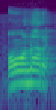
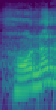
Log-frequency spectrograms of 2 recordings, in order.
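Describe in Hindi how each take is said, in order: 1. शब्द की शुरुआत स्वर की ध्वनि से होती है। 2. शब्द की शुरुआत एच ध्वनि से होती है। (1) "एच साइलेंट हो गया" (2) "हॉनर नहीं बोल रहे हैं इसको हम"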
